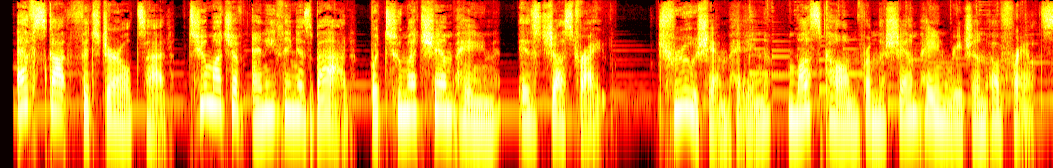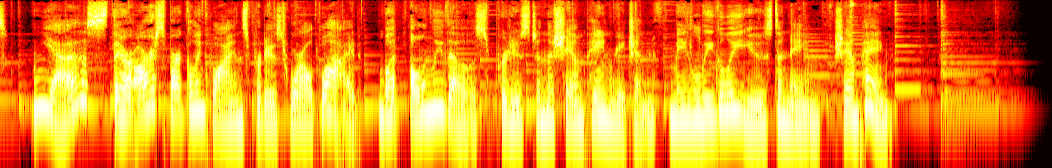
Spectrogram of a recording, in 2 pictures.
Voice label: narration champagne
